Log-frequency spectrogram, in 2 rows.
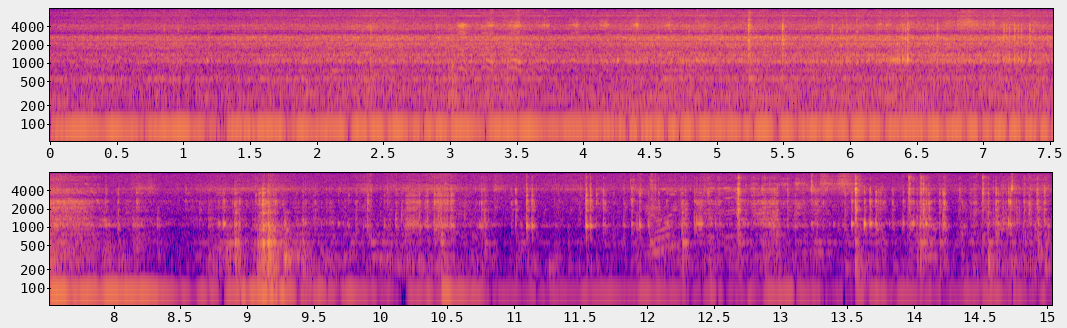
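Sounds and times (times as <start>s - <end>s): sports car engine idling: 0.0s - 8.7s.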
